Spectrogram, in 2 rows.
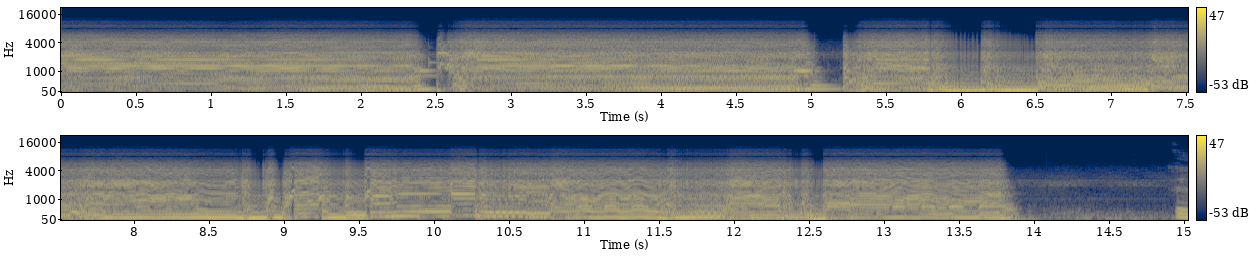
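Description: An electric guitar through a Sinvertek MGAT-1 preamp pedal set to high gain plays sustained chords and then choppy riffs, with a thick, heavily saturated tone throughout before ending abruptly.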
